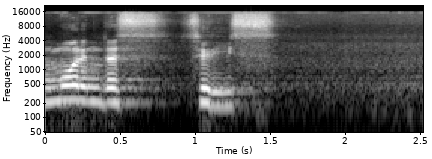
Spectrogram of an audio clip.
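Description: A man speaks briefly through a microphone, heard over loudspeakers in a large hall.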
